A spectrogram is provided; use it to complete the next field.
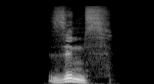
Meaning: horizontal protrusion or ridge on a wall etc.: 1. ledge (one inside which can be used as a shelf) 2. cornice (one outside, for draining or ornamentation)
- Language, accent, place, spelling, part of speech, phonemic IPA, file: German, Germany, Berlin, Sims, noun, /zɪms/, De-Sims.ogg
